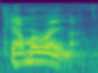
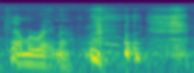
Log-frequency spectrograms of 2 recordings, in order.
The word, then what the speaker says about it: Camarena: His name was Kiki His name was Kiki Camarena. That's it, Camarena. Okay, I think I said it right that time, Camarena.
